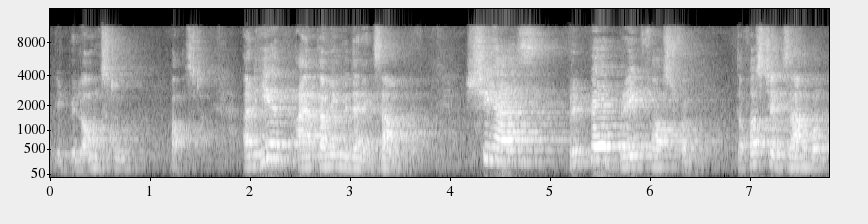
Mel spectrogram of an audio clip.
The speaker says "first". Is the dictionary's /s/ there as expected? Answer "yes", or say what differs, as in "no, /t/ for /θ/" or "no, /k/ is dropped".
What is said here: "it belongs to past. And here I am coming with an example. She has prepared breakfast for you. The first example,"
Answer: yes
